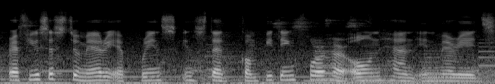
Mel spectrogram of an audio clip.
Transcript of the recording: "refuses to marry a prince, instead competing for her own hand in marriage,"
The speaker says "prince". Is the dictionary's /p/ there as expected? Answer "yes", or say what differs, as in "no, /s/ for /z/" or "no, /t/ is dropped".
yes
